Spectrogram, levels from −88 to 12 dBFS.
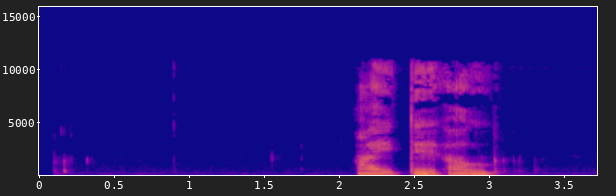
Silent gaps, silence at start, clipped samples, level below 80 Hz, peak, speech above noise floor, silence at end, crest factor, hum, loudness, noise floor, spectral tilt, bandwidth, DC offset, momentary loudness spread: none; 2.1 s; under 0.1%; -64 dBFS; -12 dBFS; 48 dB; 0.65 s; 20 dB; none; -27 LUFS; -74 dBFS; -5 dB/octave; 11.5 kHz; under 0.1%; 7 LU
